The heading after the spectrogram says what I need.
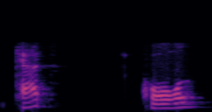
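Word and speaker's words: catcall: So cur, cat, call, cat call. Cat call will have both the syllables stressed because it's a compound noun.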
